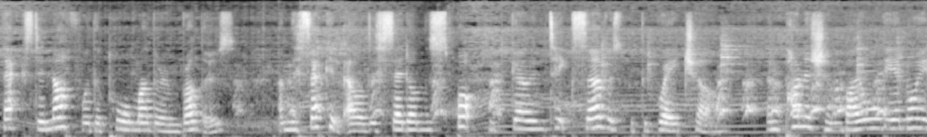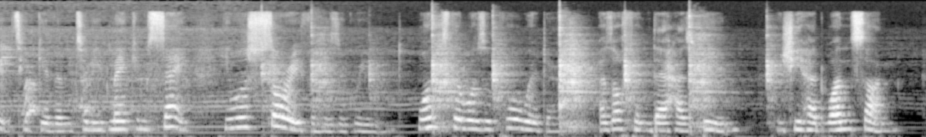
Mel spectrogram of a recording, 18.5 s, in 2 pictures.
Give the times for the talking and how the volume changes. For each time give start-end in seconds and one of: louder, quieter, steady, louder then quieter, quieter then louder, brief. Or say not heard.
0.0-18.2 steady.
